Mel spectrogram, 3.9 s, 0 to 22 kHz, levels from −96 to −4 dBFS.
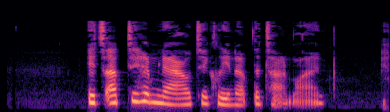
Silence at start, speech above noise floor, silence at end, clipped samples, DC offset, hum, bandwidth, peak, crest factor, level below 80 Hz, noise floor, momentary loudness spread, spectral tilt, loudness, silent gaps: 0.9 s; 46 dB; 0.05 s; under 0.1%; under 0.1%; none; 11.5 kHz; -8 dBFS; 20 dB; -80 dBFS; -72 dBFS; 15 LU; -4 dB/octave; -26 LUFS; none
